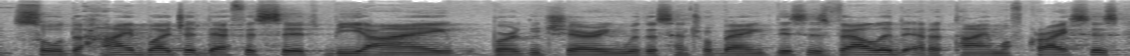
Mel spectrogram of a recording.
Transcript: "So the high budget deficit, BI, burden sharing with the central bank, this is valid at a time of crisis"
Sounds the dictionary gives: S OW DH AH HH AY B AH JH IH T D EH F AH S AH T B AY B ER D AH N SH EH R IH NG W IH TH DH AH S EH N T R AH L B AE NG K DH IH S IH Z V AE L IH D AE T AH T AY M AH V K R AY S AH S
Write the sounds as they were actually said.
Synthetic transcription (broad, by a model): S OW DH AH HH AY B AH JH IH T D EH F AH S AH T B AY B ER D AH N SH EH R IH NG W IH DH AH S EH N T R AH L B AE NG K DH IH S IH Z V AE L IH D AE T AH T AY M AH V K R AY S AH S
